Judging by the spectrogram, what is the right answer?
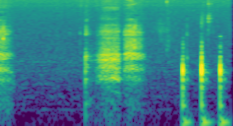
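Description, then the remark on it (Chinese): Three sharp knocks on a door in a quick, slightly uneven rhythm, distinct, preceded by a couple of soft breathy sounds in otherwise quiet surroundings. “有人敲门”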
